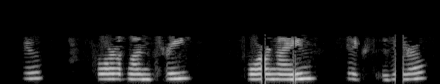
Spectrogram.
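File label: Tempe Police Department, scanner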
